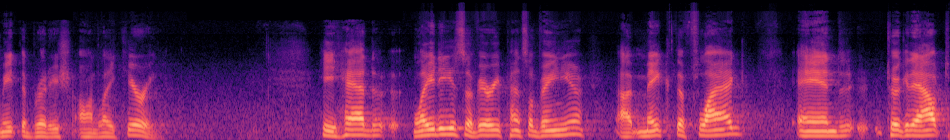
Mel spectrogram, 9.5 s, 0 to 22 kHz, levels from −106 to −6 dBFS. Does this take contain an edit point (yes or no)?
yes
